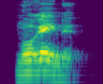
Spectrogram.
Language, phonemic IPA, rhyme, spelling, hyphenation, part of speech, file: Dutch, /ˌmoːˈreː.nə/, -eːnə, morene, mo‧re‧ne, noun, Nl-morene.ogg
- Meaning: 1. moraine, deposit of rocks formed by a glacier 2. glacially formed landscape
